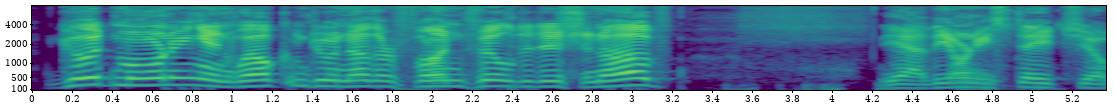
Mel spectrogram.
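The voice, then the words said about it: Hoarse, congested voice. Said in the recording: “my voice is almost back. I'm sure by the end of the show today it'll be completely gone ... all congested, woke up coughing”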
